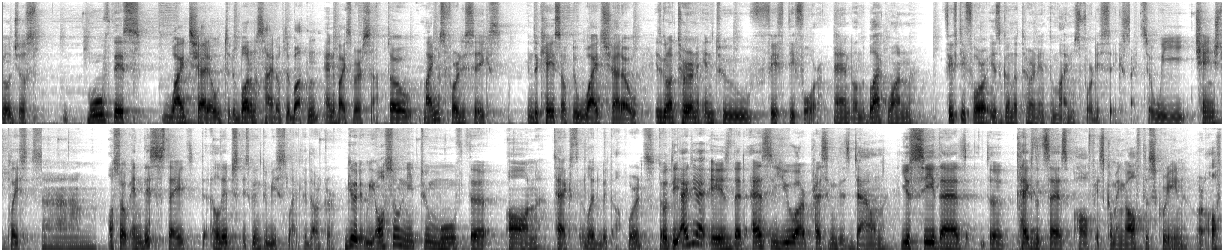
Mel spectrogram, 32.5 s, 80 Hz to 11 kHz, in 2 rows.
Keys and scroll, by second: 10.8-11.5 typing, 14.0-15.0 typing, 17.6 i.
